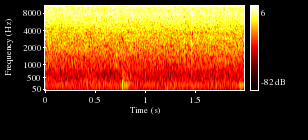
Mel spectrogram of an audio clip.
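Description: Meat searing in a hot, lightly buttered pan on a home stove, a steady close sizzle and crackle of frying running throughout with no talk.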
